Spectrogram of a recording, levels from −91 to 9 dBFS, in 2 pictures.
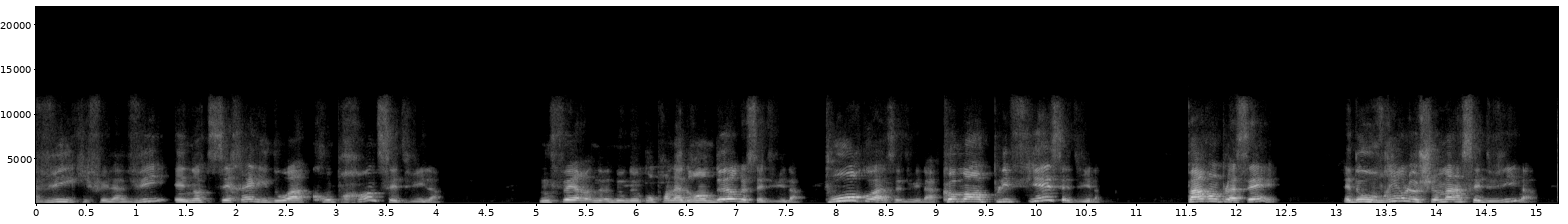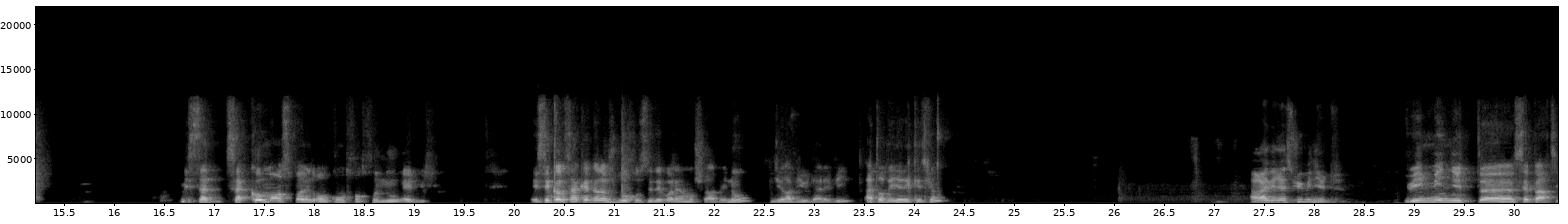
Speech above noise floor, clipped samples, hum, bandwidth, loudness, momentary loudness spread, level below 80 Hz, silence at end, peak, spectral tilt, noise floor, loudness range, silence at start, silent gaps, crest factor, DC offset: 61 dB; under 0.1%; none; 12 kHz; -27 LUFS; 15 LU; -80 dBFS; 0 s; -6 dBFS; -5.5 dB/octave; -88 dBFS; 9 LU; 0 s; none; 22 dB; under 0.1%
